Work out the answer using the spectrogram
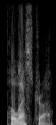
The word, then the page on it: palestra: American English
